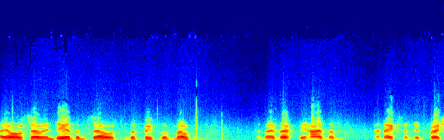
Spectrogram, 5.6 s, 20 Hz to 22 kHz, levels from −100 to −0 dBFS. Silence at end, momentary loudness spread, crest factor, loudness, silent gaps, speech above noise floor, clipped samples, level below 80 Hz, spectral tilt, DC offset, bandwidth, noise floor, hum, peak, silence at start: 0 s; 11 LU; 16 dB; -16 LUFS; none; 30 dB; under 0.1%; -66 dBFS; -8.5 dB/octave; under 0.1%; 5.6 kHz; -45 dBFS; none; 0 dBFS; 0 s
